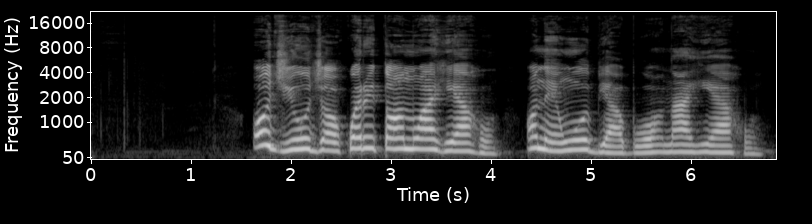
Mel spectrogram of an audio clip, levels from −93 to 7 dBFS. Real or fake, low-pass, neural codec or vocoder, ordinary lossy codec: real; 19.8 kHz; none; none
